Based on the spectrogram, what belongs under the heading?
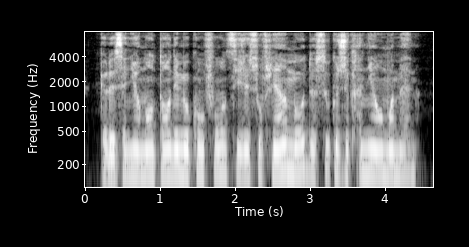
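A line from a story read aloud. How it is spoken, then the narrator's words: Plain. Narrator (French): dit-il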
